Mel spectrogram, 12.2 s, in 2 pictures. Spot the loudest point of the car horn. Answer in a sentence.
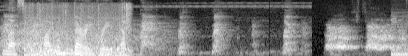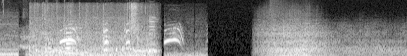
The loudest moment of the car horn is at 7 seconds.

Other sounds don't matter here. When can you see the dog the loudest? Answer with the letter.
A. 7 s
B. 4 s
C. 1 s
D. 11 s
A.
